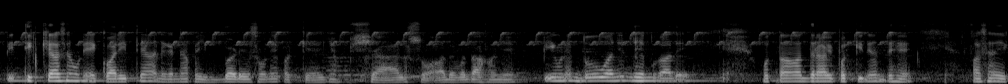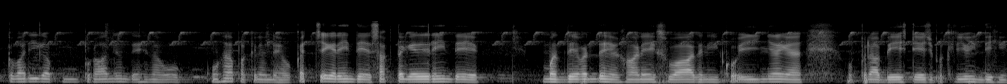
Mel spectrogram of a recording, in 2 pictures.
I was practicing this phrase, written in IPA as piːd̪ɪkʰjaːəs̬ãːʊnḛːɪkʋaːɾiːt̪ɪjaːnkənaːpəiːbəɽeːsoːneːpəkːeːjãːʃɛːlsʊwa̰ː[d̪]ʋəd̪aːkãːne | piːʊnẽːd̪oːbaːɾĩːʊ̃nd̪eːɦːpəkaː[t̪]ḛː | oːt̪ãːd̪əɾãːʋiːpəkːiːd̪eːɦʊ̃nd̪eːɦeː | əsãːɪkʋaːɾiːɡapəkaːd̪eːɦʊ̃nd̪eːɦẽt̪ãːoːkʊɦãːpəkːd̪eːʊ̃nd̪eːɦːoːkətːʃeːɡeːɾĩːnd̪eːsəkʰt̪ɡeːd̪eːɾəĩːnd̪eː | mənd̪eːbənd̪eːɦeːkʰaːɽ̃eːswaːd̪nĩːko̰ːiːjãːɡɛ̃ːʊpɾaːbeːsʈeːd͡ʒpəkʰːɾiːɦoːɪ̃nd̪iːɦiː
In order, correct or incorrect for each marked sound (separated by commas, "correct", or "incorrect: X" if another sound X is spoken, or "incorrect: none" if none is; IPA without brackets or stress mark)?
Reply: correct, incorrect: d̪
